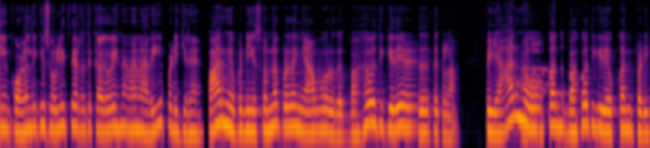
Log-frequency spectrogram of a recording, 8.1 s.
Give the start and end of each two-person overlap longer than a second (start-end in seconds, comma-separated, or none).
none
